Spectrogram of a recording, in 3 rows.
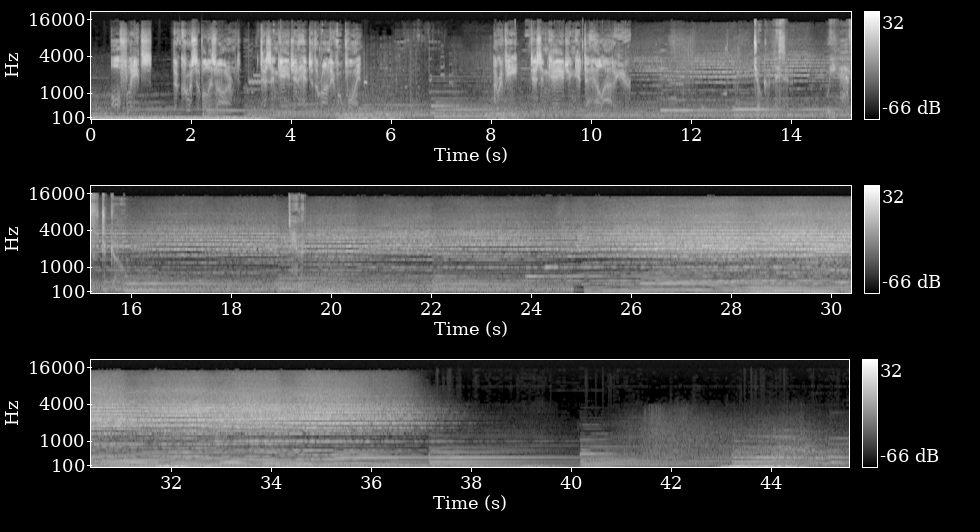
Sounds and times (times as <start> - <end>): Music: 0.0 - 45.5
Speech: 0.4 - 5.5, 8.1 - 10.8, 13.2 - 14.0, 14.7 - 16.0, 19.2 - 19.5.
